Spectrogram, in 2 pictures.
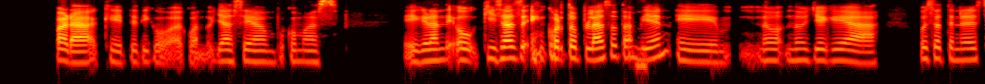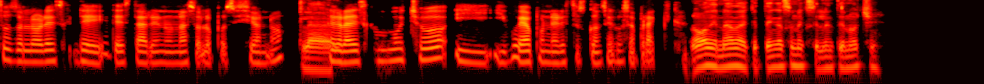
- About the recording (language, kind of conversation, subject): Spanish, advice, Rutinas de movilidad diaria
- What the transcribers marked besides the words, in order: other background noise; laughing while speaking: "en corto plazo"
